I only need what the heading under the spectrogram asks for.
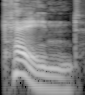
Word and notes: caned: British English

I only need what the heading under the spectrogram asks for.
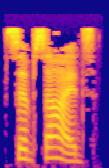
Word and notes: subsides: British English

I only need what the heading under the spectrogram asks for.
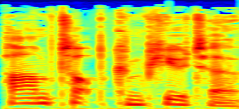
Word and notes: palmtop: British English

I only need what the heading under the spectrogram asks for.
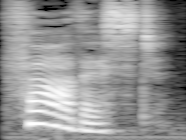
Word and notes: farthest: British English

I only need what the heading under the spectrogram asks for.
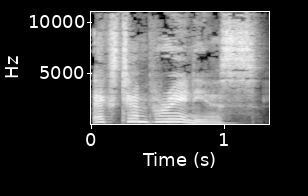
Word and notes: extemporaneous: British English

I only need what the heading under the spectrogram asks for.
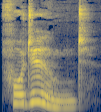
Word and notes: foredoomed: British English

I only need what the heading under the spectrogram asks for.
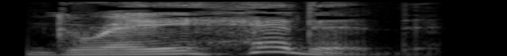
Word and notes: grey-headed: British English

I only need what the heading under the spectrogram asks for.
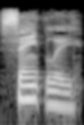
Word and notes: saintly: British English

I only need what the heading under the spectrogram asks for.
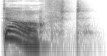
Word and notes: daft: British English

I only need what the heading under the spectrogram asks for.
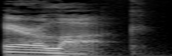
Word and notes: airlock: American English

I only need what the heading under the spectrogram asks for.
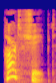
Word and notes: heart-shaped: British English

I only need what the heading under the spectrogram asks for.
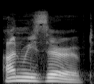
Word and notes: unreserved: American English

